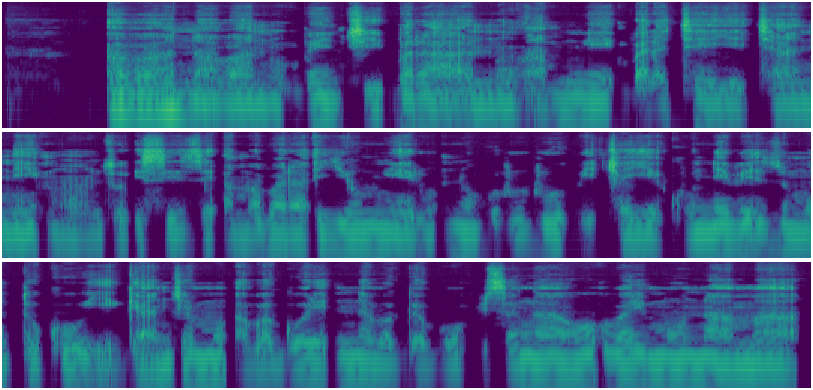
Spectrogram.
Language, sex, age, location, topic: Kinyarwanda, female, 18-24, Kigali, government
